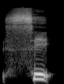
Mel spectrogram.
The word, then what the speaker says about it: Caen: Alors attention avec la ville de Caen, ça s'écrit C-A-E-N, mais ça se prononce Caen. C'est un peu particulier.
